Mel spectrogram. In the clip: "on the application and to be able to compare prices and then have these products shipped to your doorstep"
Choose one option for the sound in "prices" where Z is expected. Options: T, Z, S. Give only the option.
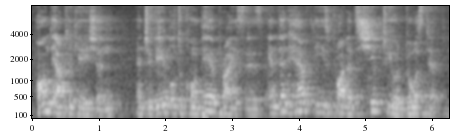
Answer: Z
